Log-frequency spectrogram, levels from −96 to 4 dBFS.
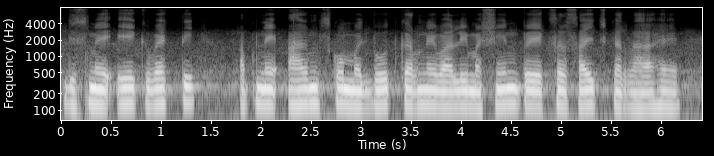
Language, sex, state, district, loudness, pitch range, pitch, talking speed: Hindi, male, Uttar Pradesh, Lucknow, -13 LUFS, 115-125 Hz, 120 Hz, 140 wpm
